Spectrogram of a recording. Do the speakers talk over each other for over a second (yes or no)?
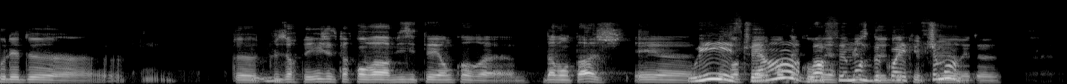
yes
